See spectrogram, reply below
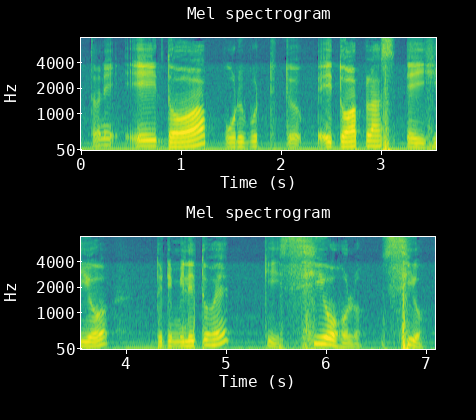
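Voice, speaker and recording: A man's voice: mid-range voice, expressive, normal speed, a little mellow, a little hiss or hum. A man giving a step-by-step pronunciation lesson, repeating each example sound several times and asking checking questions. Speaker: language teacher.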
